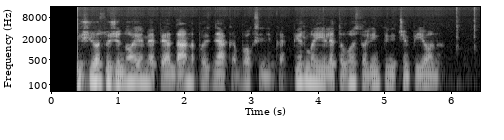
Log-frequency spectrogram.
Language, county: Lithuanian, Klaipėda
